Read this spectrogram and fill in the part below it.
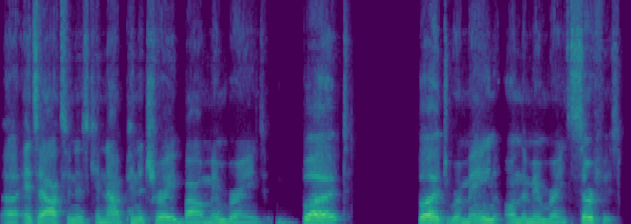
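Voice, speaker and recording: A man giving an informal slide talk, reading research quotes aloud and explaining them haltingly, with frequent fillers, restarts and a stutter he mentions himself. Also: medium pitch. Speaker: presenter on hydrogen health research.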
